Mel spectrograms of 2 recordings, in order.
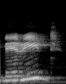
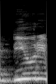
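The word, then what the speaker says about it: bury: কি হবে আচ্ছা বেরি বেরিড বেরিড আচ্ছা এটা অনেকে ভুল করে বিউরি বলে বিউরি না কিন্তু হ্যাঁ বেরি হবে আচ্ছা এই ওয়ার্ডগুলো যদিও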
